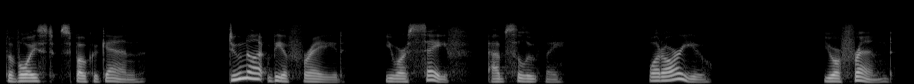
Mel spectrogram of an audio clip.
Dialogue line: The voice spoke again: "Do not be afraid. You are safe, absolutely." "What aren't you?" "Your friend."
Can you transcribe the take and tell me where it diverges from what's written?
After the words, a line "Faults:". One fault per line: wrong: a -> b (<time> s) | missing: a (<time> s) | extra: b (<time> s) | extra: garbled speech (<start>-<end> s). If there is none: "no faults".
The voice spoke again: "Do not be afraid. You are safe, absolutely." "What are you?" "Your friend."
Faults:
wrong: aren't -> are (6.6 s)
